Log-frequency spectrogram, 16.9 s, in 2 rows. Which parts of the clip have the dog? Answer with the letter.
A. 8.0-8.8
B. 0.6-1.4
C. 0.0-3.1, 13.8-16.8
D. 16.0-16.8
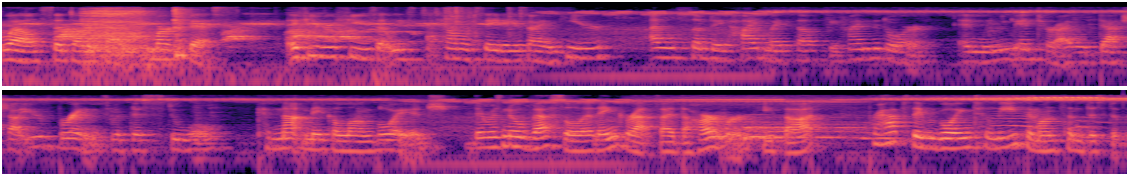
C.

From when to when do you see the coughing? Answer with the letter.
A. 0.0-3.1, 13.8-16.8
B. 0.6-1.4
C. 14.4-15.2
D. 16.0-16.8
B.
